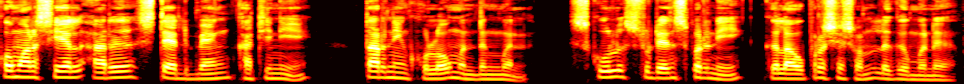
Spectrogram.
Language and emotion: Bodo, neutral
